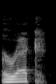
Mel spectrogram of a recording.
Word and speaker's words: Erech: in the Bible it's spelled E-R-E-C-H, Erech, which is essentially the name that was given to the country after the Sykes-Picot Agreement after World War I, Iraq.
